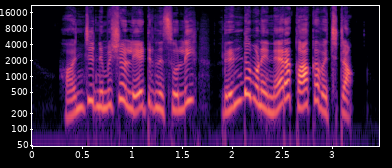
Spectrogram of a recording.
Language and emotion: Tamil, angry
